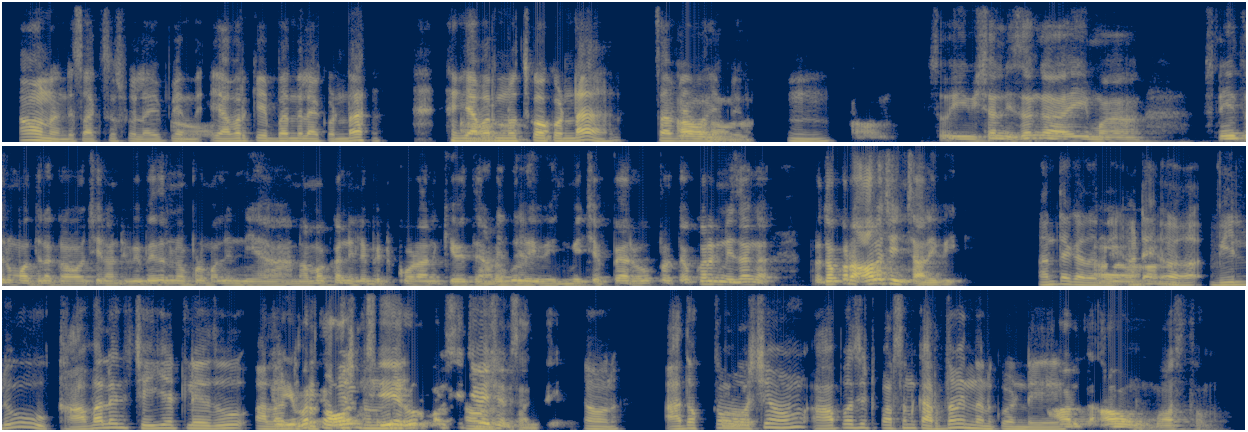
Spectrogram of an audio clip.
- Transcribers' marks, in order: in English: "సక్సెస్‌ఫుల్"; chuckle; in English: "సో"; tapping; in English: "సిట్యుయేషన్"; in English: "సిట్యుయేషన్స్"; in English: "సో"; in English: "ఆపోజిట్ పర్సన్‌కి"
- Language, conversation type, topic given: Telugu, podcast, మధ్యలో విభేదాలున్నప్పుడు నమ్మకం నిలబెట్టుకోవడానికి మొదటి అడుగు ఏమిటి?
